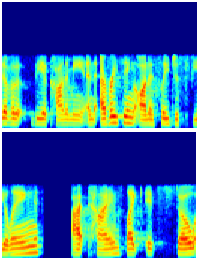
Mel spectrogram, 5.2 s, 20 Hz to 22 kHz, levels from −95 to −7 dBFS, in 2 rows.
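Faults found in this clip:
Packet loss with pitch repetition, 4.72–4.92 s. Brief held, buzzy patches near clip end; 80 ms missing across 200 ms, longest gap 40 ms, consistent with roughly four 20 ms packets dropped. Receiver-side concealment repeats the last pitch period to bridge each gap; runs too short to fade to silence. Heard through the G.711 line band, about 250 Hz–3.7 kHz.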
